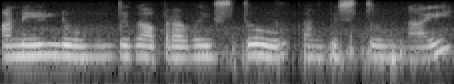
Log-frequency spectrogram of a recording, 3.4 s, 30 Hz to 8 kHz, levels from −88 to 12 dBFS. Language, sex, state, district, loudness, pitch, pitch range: Telugu, female, Telangana, Mahabubabad, -15 LUFS, 190 Hz, 185-200 Hz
